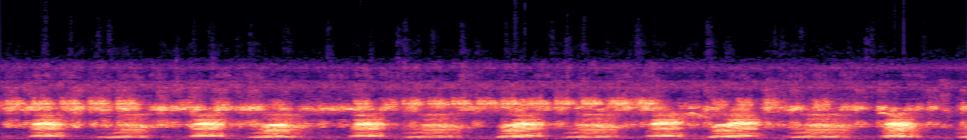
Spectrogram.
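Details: Frog croaking: rattling, pulsed croaks repeat at a moderate, slightly uneven pace, roughly one a second, over a continuous high hiss.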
